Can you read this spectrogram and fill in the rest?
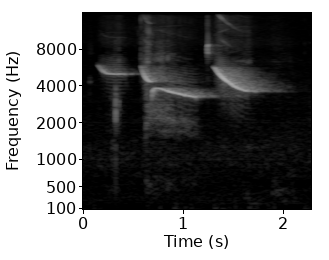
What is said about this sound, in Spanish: Por ejemplo, escuchar los pajaritos.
